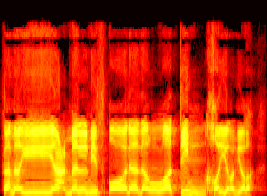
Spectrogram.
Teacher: تن خيرا ولا توجد غنة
